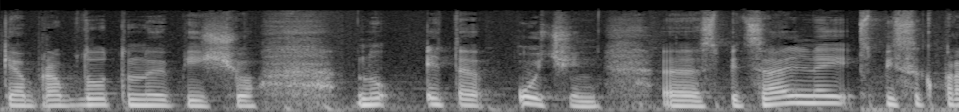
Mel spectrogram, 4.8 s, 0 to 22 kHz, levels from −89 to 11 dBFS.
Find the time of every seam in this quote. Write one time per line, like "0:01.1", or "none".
0:01.7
